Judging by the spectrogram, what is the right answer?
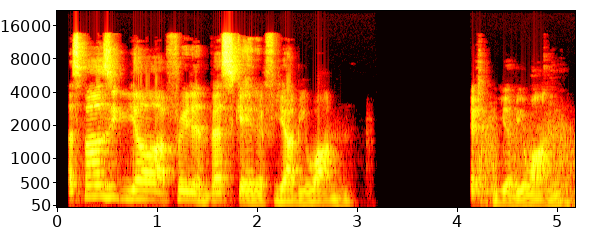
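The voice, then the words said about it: Character voice with put-on accent. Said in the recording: “At least do some respect to the accent.”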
